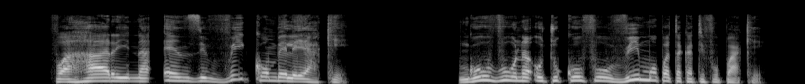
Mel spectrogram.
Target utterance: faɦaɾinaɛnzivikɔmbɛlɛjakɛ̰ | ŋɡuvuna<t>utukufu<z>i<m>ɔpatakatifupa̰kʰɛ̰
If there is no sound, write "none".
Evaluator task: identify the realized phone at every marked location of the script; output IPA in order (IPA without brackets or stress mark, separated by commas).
ʔ, v, m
